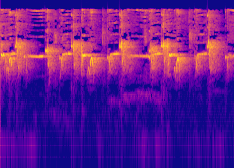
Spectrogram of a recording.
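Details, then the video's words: Red-headed prinia in a fight, calling hard with a fast run of bright, buzzy chirps and whistled slurs that run together with hardly a break. "Prenjak tarung gacor"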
